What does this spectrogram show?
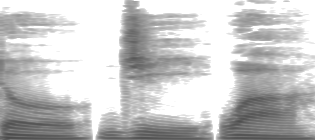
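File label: "tojiwa", concatenated syllables; Affixing experiment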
